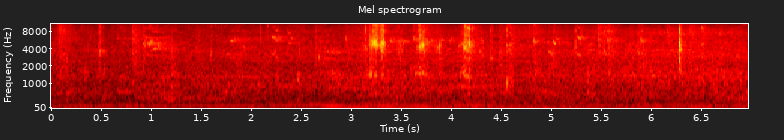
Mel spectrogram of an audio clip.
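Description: Close-miked chewing and wet mouth clicks and smacks of someone eating soft, saucy boneless chicken feet by hand, with the clicks thickest about three to four seconds in. A low steady hum runs underneath.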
